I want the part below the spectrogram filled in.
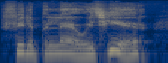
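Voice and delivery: eager, loud, high broken English. Retelling what a little Italian guy told him, imitating bad English. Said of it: "he says in bad English".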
